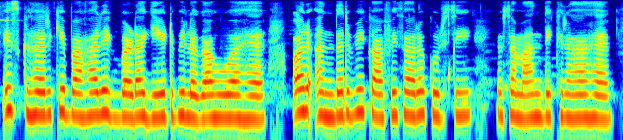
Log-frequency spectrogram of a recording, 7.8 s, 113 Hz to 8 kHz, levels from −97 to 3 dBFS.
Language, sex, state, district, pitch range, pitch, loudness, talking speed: Hindi, female, Jharkhand, Deoghar, 225-245 Hz, 235 Hz, -16 LUFS, 160 wpm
